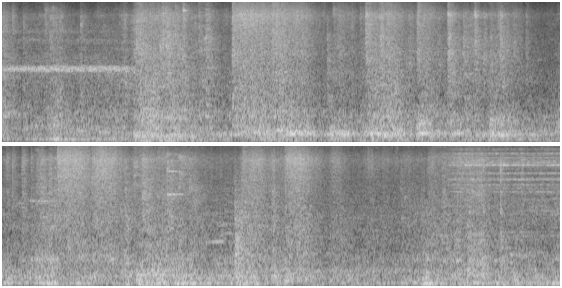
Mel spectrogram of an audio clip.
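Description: Dark-ride car rolling and rattling along its track, with clattering throughout. A steady high tone sounds for about the first second.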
